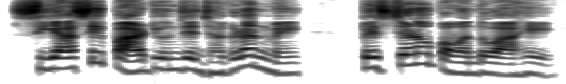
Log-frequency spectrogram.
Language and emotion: Sindhi, neutral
